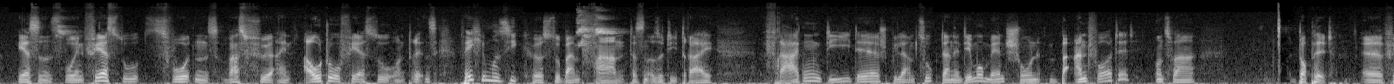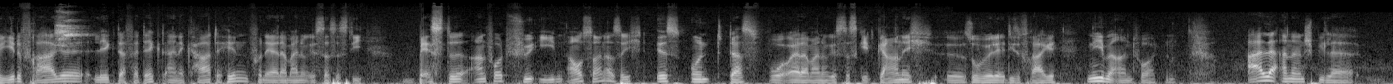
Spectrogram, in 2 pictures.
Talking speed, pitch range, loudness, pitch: 190 wpm, 95-125 Hz, -18 LUFS, 105 Hz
